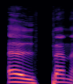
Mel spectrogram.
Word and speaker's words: Eupen: öpen är det det ska uttalas. Eh, som i, ett sånt rör man eh, vänder upp och ner.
